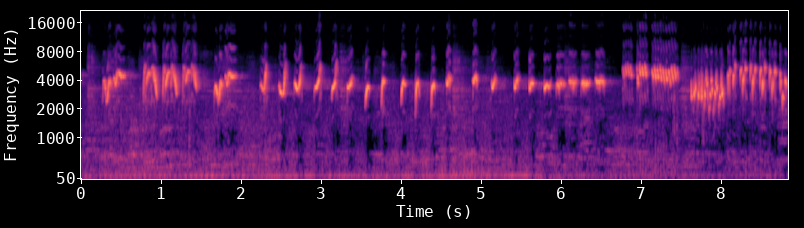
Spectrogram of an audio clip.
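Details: A Jal in full song: varied whistled phrases leading into a long series of quick, clipped repeated notes, ending with warbled, buzzy flourishes.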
